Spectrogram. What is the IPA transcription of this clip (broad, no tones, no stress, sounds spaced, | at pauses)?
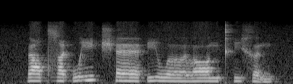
əː tˤ z i ʔ w i t͡ʃʰ ɛː ʔ i w ɤː l ɔː n kʰ i x ə n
